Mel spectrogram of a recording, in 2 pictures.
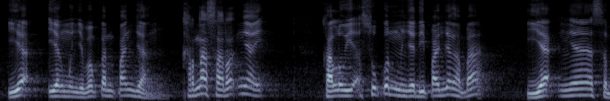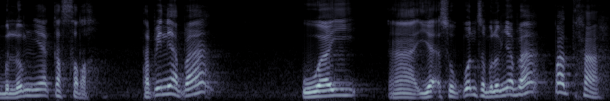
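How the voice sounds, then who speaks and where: A man with an Indonesian accent teaching Quran recitation rules, explaining each point and then chanting the verse slowly for students to repeat. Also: fairly high pitch, lively intonation. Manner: asks and answers his own questions, praising students. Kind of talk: tajwid lesson with recited examples.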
